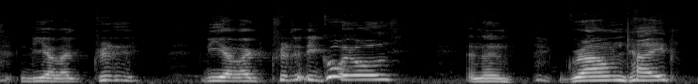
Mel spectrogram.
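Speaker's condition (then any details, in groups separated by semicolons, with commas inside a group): Cerebral palsy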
